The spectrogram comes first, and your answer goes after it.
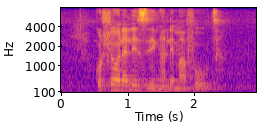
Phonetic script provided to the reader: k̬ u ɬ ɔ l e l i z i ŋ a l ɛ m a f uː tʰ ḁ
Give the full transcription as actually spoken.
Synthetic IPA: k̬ u ɬ ɔ l a l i z i ŋ a l ɛ m a f uː tʰ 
